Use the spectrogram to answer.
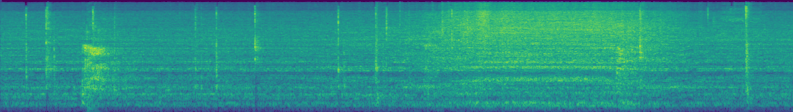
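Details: Boiler after a call about a continuously leaking relief valve flooding the basement, now running the second zone: soft rushing hum, light clicks, a brief swell. Running normally.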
